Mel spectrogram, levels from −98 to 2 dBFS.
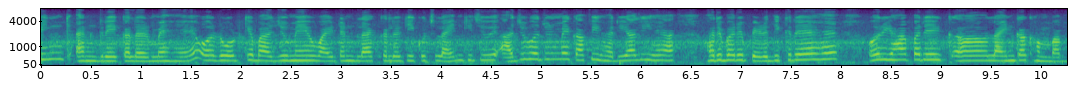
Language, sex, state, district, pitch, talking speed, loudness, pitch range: Hindi, female, Uttarakhand, Tehri Garhwal, 260 Hz, 240 wpm, -20 LUFS, 245-285 Hz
